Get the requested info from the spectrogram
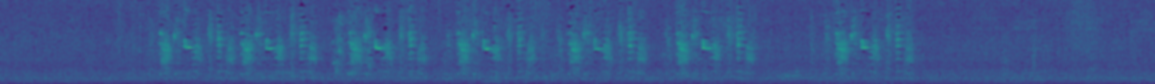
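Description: A small bird chirping in quick clusters of short, high calls for about seven seconds, over a steady hum.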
